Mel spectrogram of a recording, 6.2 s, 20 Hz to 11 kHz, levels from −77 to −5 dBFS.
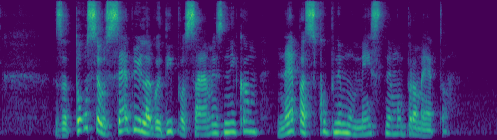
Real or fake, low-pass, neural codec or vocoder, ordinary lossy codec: fake; none; vocoder, 22.05 kHz, 80 mel bands, WaveNeXt; none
